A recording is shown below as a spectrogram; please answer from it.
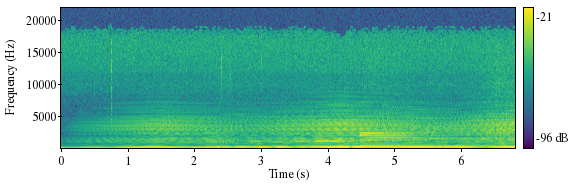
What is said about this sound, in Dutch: Dus hier is … van de nieuwe single ….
